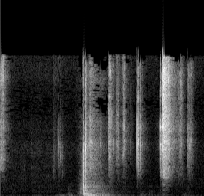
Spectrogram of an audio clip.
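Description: Steel tape measure blade being handled and laid against a battery case: a clatter a little under a second in, followed by a few light clicks.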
